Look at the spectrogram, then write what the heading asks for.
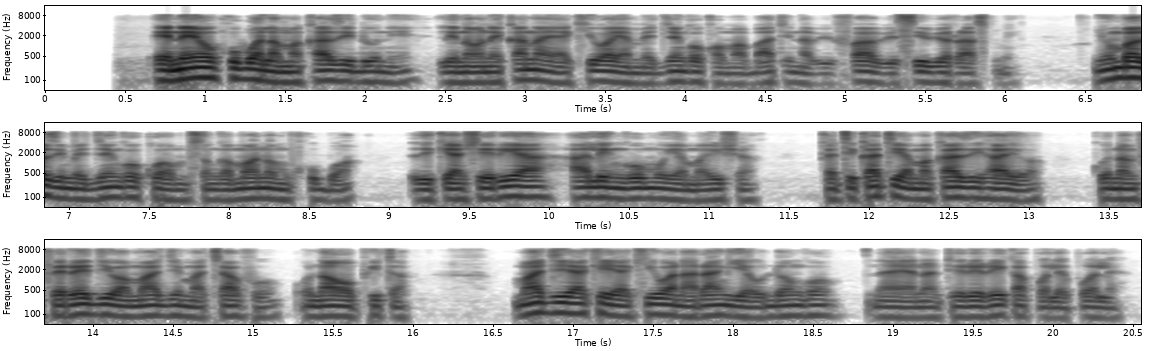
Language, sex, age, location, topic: Swahili, male, 25-35, Nairobi, government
